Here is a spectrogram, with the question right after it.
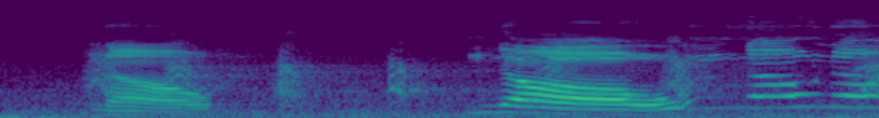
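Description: A puppy in the video game My Friendly Neighborhood lets out two high, yelping whimpers, then a few shorter yips, each one separate and fairly close, with quiet gaps between them.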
